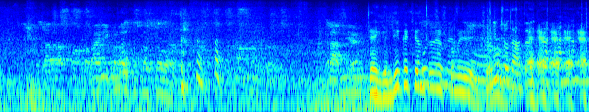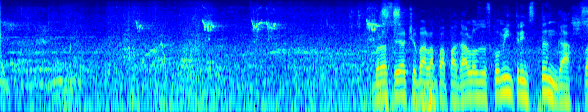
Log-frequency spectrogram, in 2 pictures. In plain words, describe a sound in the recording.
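Shoppers murmur in a large echoing hall.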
